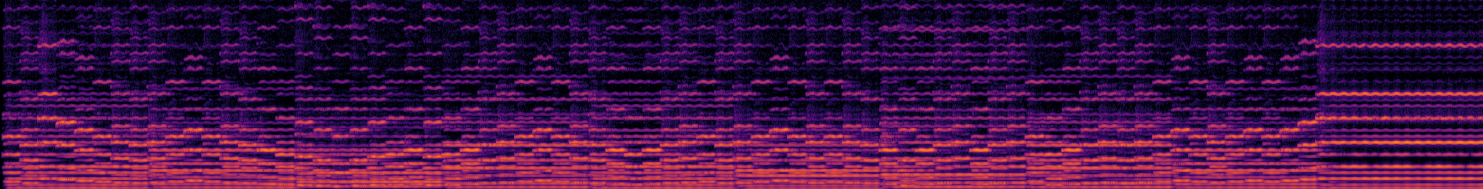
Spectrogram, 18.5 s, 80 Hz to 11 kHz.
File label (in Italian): Esercizi di contrappunto a due voci; zur Dritte Gattung; Ronge pagina 66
